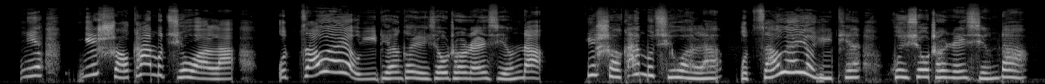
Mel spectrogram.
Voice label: 女 角色 女童声

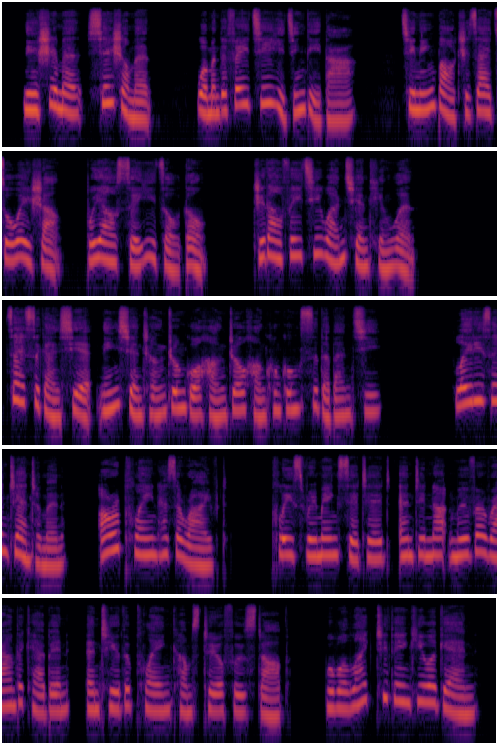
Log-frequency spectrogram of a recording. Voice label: 女 中英语 温馨广播

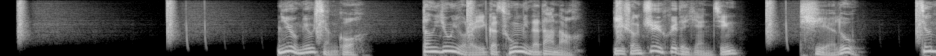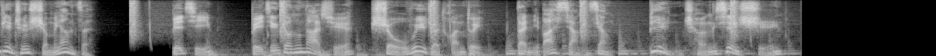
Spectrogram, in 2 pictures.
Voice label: 男, 科技感-质感-广告 无人机; 无人机文案

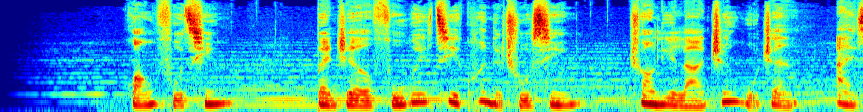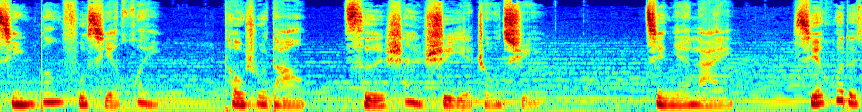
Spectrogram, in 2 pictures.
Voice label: 女 专题片 人物

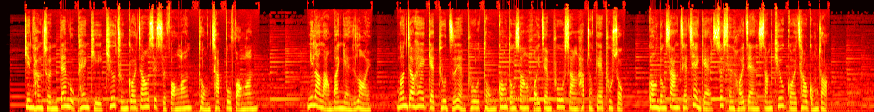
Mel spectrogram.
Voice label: 女 客家话 党政

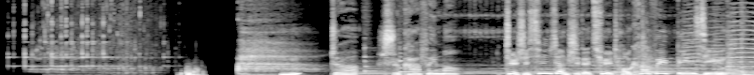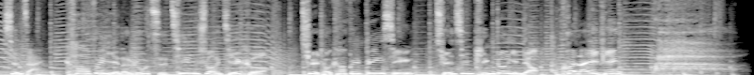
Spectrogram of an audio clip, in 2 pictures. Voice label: 男 广告 年轻声音; 雀巢咖啡

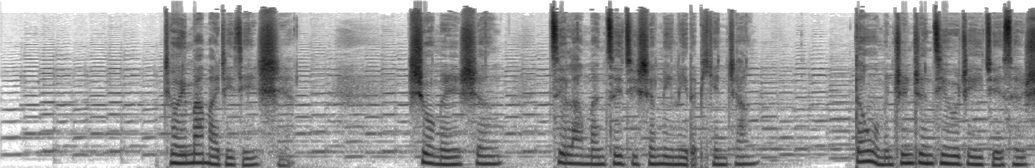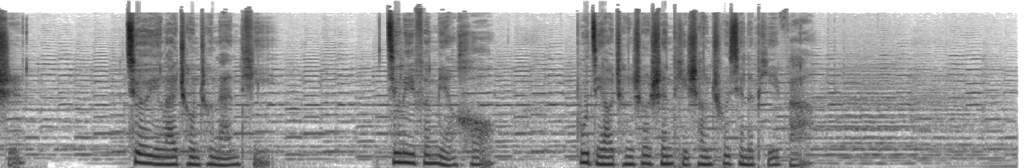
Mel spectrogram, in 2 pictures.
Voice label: 女 素人

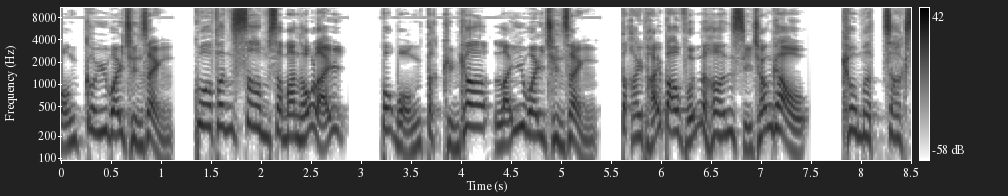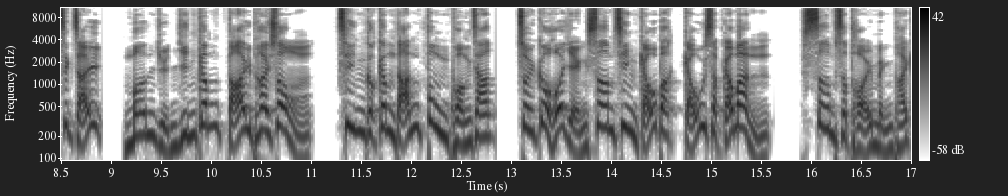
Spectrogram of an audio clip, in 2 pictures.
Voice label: 男 粤语 家居; 博皇家居

